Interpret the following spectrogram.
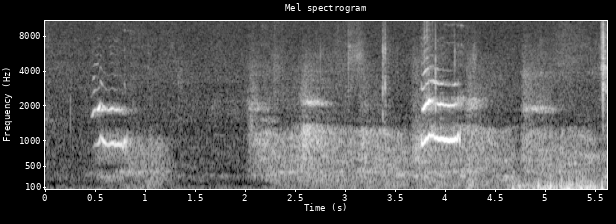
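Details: Cat walking around a person, likely a street cat being fed, giving short meows: a clear rising-falling meow near half a second, fainter calls around two and a half seconds, a strong meow near four seconds, low rumble of background noise.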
